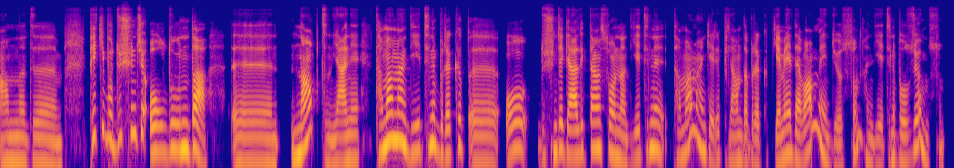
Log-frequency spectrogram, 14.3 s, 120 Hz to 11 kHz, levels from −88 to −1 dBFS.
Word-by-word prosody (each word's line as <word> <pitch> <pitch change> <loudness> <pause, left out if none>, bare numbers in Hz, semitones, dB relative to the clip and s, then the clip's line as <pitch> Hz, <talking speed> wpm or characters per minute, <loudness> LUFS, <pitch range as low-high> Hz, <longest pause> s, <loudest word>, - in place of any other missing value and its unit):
anladım. 135 -3 -3 0.4
Peki 285 +3 +1
bu 255 -6 0
düşünce 295 +2 +3
olduğunda, 190 - +4 0.4
eee, 135 -1 -2 0.2
ne 170 +5 +4
yaptın? 135 - +3
Yani 140 +3 +2 0.2
tamamen 250 +1 +6
diyetini 195 +4 -1
bırakıp, 180 +4 -3
ııı, 140 -1 -4
o 200 +4 -1 0.2
düşünce 190 +4 -1
geldikten 185 +3 +3
sonra 165 -9 -2
diyetini 180 +5 -2
tamamen 195 - -2
geri 155 -2 -6
planda 140 -2 -5
bırakıp 130 +1 -7
yemeye 170 +6 +2
devam 150 - +2
mı 335 -8 -2
ediyorsun? 125 - -7
Hani 130 -4 -10
diyetini 145 +5 -8
bozuyor 145 - -2
musun? 145 - -8
165 Hz, 125 wpm, -23 LUFS, 140-200 Hz, 0.4 s, tamamen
